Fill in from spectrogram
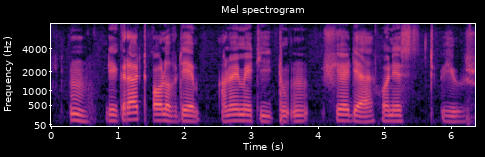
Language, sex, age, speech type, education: Nigerian Pidgin, male, 15-29, spontaneous, secondary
